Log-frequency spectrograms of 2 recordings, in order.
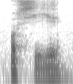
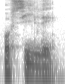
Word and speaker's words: osciller: Comme pour le verbe précédent, malgré qu'il y ait i de l, on ne le prononcera pas osciller, mais osciller.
